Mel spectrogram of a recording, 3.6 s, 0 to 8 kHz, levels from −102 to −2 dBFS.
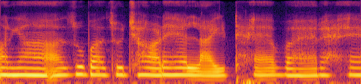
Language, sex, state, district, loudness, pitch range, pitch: Hindi, female, Bihar, West Champaran, -13 LUFS, 205-225 Hz, 220 Hz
